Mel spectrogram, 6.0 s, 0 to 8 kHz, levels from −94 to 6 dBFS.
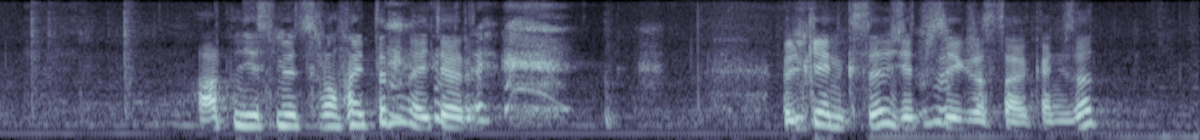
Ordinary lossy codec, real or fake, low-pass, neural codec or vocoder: none; real; none; none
